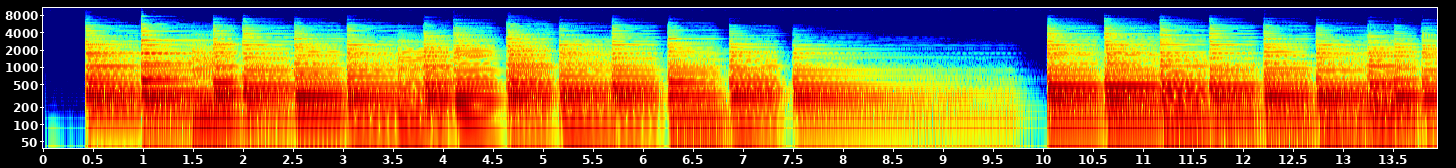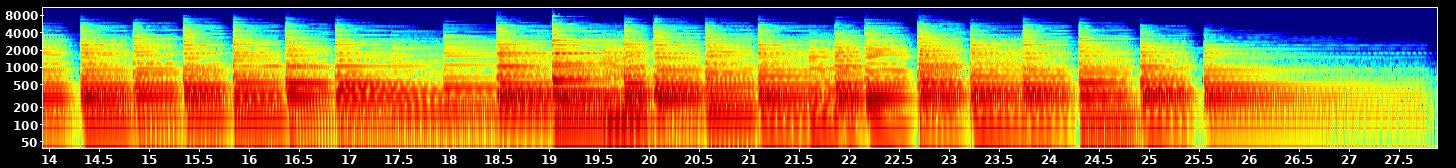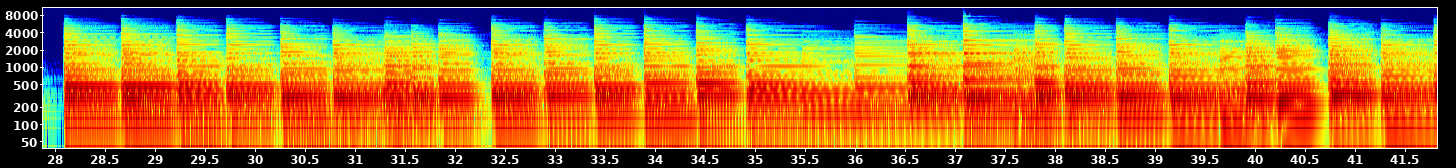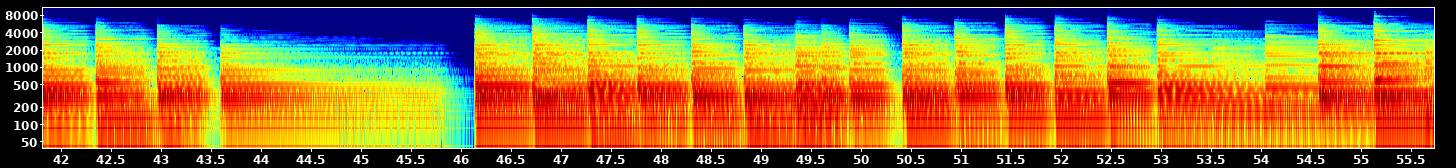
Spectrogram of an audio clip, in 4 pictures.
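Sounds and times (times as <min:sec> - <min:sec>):
piano: 0:00.0 - 0:55.7.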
